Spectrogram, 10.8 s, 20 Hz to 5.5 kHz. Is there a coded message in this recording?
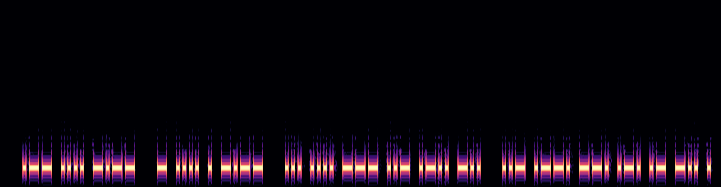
Yes: Morse code from 0.3 to 10.7 s, heard as a keyed tone, about 25 wpm, 600 Hz. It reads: WHY THEY SHOULD UPGRADE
